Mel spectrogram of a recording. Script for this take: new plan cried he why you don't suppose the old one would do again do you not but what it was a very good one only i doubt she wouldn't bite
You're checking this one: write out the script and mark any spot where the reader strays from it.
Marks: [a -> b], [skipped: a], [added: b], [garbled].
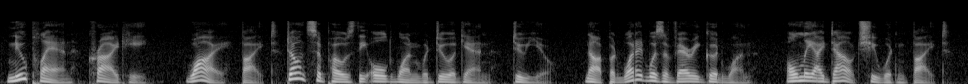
new plan cried he why [you -> bite] don't suppose the old one would do again do you not but what it was a very good one only i doubt she wouldn't bite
